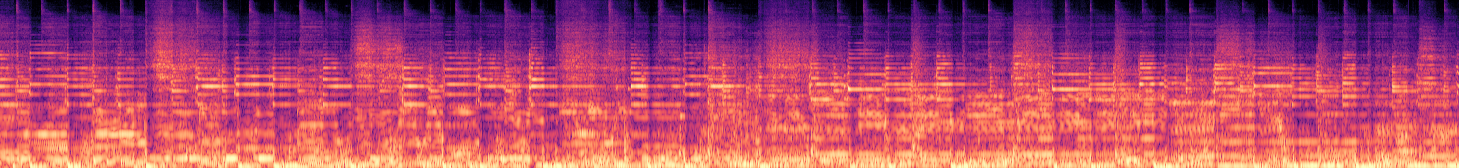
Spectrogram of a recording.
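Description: Live rock band playing an instrumental passage: quick electric guitar lines over a bass guitar line and drum kit.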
